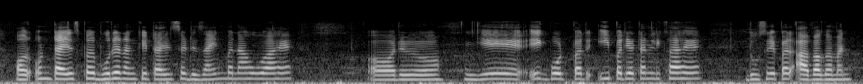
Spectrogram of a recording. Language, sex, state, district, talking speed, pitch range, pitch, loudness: Hindi, female, Jharkhand, Jamtara, 175 wpm, 230-265 Hz, 255 Hz, -19 LUFS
